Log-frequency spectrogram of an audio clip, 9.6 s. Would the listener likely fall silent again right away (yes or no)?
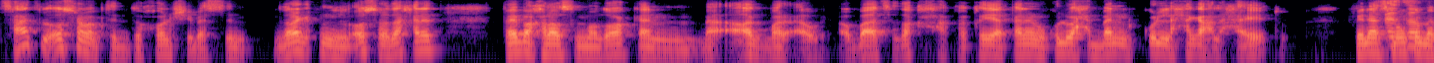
yes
